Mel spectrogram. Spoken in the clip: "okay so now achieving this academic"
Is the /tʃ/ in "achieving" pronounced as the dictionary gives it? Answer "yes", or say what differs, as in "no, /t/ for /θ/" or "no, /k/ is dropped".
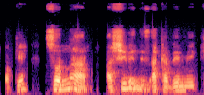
no, /ʃ/ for /tʃ/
